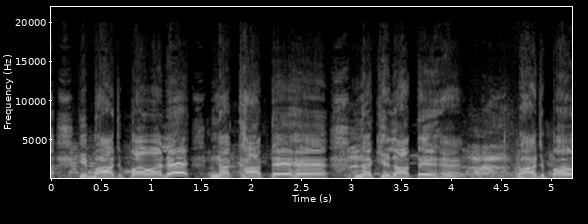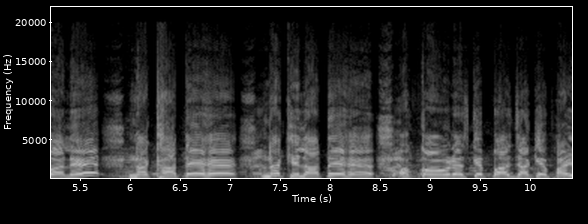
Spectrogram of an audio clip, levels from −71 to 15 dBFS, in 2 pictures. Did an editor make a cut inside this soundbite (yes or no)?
no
